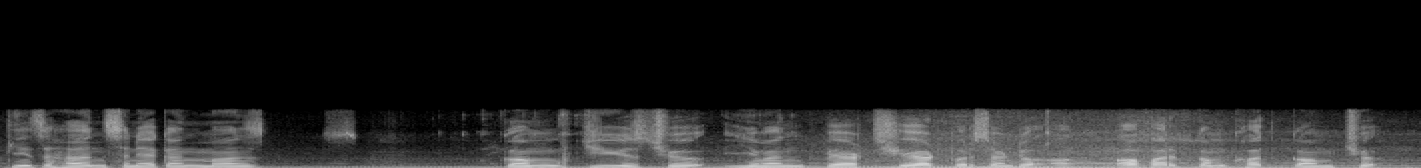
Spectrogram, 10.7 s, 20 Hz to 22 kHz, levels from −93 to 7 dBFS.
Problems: constant background noise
